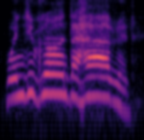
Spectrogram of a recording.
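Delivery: dropped-r Boston accent on Harvard, said as hahvid. Shown as a demonstration. Showing viewers a Boston accent. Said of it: "I'll say it with the Boston accent".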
